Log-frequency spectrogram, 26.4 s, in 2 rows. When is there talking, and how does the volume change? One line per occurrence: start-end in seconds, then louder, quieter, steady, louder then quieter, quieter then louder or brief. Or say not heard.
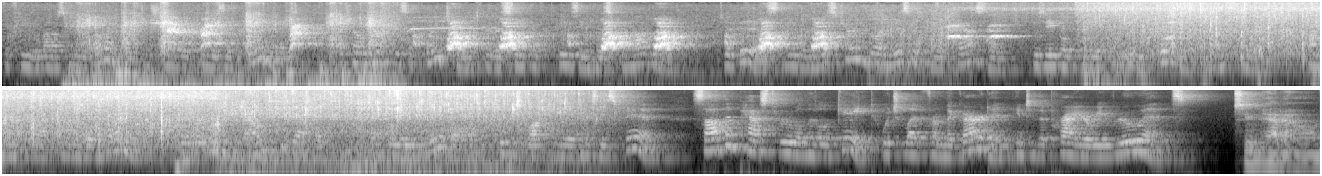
0.0-26.3 steady.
